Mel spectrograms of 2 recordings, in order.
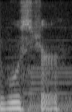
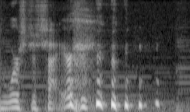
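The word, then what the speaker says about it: Worcestershire: This is a lot like when he was trying to teach me how to say worooster worooster worooster worooster sauce instead worstershire.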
